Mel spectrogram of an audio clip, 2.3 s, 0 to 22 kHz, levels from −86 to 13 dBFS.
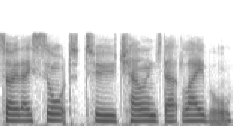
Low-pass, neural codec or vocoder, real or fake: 7.2 kHz; none; real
